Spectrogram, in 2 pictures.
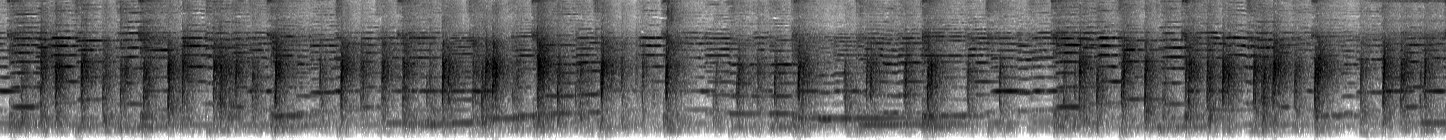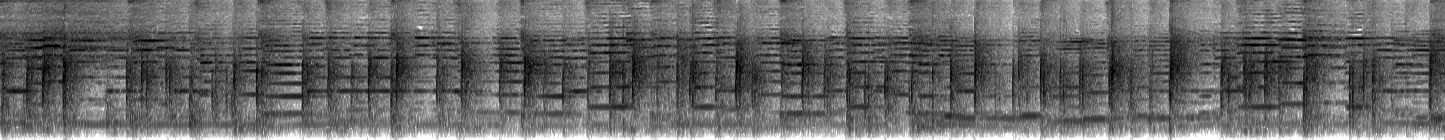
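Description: Rapid, rhythmic clicks of two dancers' hard shoes in traditional Irish step dancing, struck over an Irish set dance tune playing throughout.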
